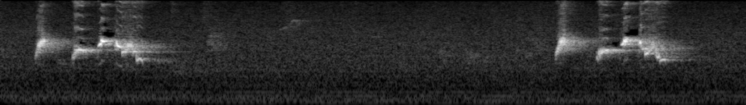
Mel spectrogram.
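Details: Two matching liquid phrases from a red-whiskered bulbul, each of three quick whistled notes falling at the end, separated by a pause of about three seconds.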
